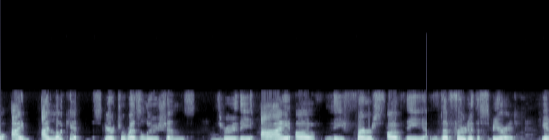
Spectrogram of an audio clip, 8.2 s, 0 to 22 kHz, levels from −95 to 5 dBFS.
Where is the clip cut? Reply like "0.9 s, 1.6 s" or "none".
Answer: 6.4 s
